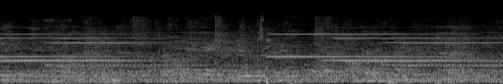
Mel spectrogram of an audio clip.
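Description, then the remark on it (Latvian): An electric bell rings continuously for the whole stretch, a steady, bright metallic tone over a low murmur of room noise, calling deputies to registration during a parliamentary sitting. “Lūdzu uz zvanu reģistrācijai.”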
